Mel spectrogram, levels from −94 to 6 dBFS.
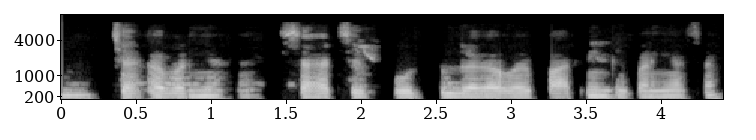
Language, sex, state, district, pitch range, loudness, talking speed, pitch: Hindi, male, Bihar, Jahanabad, 110-115 Hz, -16 LUFS, 110 wpm, 110 Hz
